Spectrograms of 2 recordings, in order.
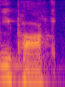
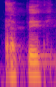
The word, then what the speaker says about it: Epic: Those of you who want to add digital gauges to your Epic or Evo, and it's pronounced Epic, not Epoch.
